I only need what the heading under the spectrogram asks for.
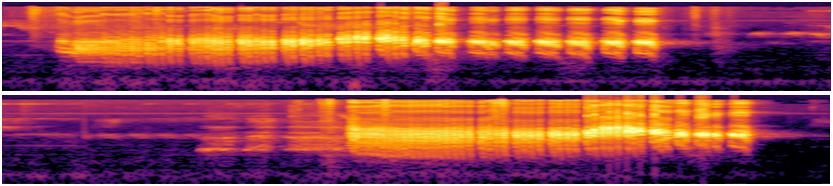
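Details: Loud, dense chattering chorus of white-crested laughingthrush, a raucous cackling outburst lasting about four seconds, a short pause with a few quieter notes, then a second equally harsh rolling outburst.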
